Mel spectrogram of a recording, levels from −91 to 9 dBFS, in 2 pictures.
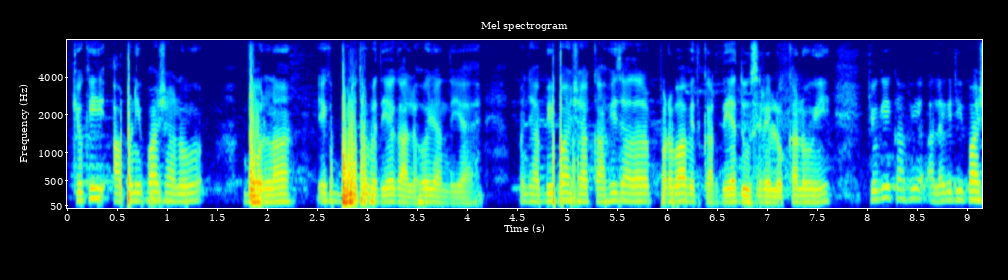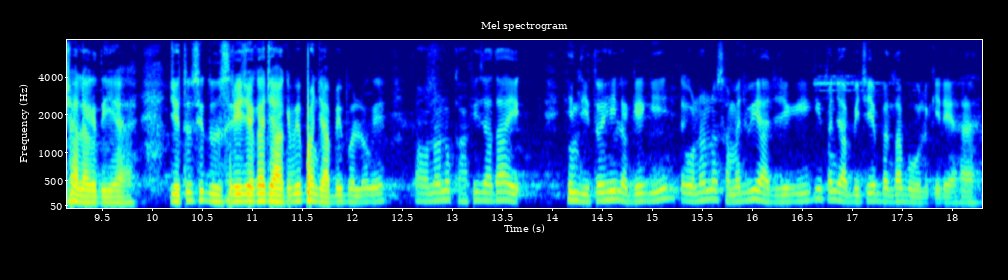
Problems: continuous background conversations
